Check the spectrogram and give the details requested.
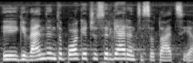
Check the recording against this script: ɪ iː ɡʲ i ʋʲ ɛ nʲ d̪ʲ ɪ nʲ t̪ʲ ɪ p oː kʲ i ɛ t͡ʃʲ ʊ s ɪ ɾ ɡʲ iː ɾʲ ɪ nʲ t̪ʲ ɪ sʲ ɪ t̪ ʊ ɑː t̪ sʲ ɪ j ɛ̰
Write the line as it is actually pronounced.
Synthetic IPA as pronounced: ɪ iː ɡʲ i ʋʲ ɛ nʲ d̪ʲ ɪ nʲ t̪ʲ ɪ p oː kʲ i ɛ t͡ʃʲ ʊ s ɪ ɾ ɡʲ æː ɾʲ ɪ nʲ t̪ʲ ɪ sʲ ɪ t̪ ʊ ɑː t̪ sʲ ɪ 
